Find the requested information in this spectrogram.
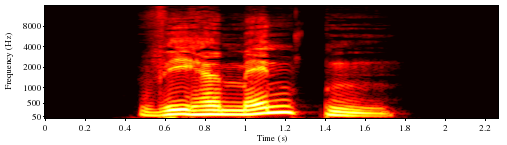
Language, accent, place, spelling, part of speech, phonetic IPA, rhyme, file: German, Germany, Berlin, vehementen, adjective, [veheˈmɛntn̩], -ɛntn̩, De-vehementen.ogg
- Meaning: inflection of vehement: 1. strong genitive masculine/neuter singular 2. weak/mixed genitive/dative all-gender singular 3. strong/weak/mixed accusative masculine singular 4. strong dative plural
